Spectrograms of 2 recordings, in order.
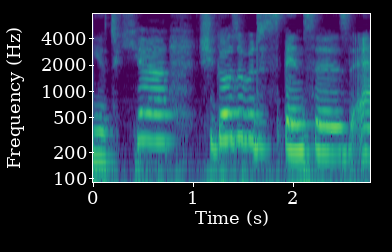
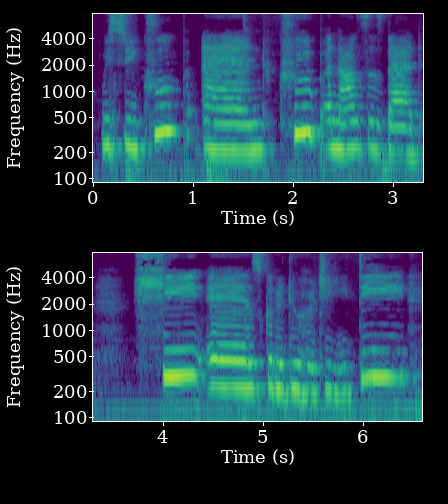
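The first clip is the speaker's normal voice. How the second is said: ordinary talk, nothing marked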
